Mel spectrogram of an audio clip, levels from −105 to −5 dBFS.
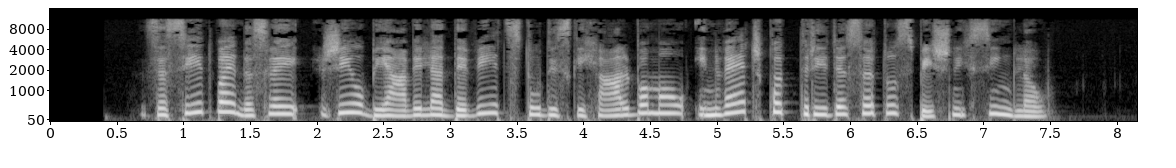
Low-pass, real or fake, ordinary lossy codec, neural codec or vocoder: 14.4 kHz; fake; MP3, 48 kbps; vocoder, 44.1 kHz, 128 mel bands, Pupu-Vocoder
